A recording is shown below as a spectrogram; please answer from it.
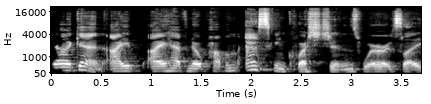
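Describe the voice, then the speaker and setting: The pitch swings very widely up and down. The pace is fairly slow. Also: woman. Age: 60s. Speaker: podcast host. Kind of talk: casual interview chat.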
